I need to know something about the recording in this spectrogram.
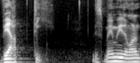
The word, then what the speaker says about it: vyapti: He brings in a term called vyapti.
